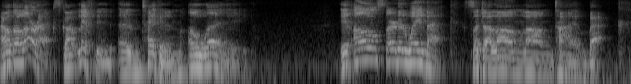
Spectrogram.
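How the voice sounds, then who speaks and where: A man's put-on character voice, nasal and fairly high, at a very slow pace, with very wide pitch swings yet very even loudness. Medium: read story. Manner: whispery.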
